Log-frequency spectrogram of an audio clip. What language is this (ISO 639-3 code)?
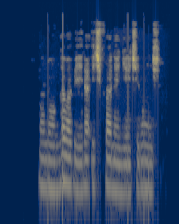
lug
